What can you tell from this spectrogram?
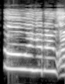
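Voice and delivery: high, loud fan squeal; squealing delight. Real, not acted. Fan delighted by cute scenes, loud and high. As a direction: burst out in joy at the couple. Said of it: "I got my life".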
